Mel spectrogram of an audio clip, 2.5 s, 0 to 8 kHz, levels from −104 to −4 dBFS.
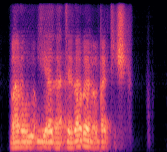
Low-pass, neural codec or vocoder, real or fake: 7.2 kHz; codec, 16 kHz, 0.5 kbps, FreqCodec, smaller model; fake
